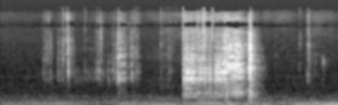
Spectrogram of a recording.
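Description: Clear plastic packaging being handled: small clicks and taps, then about a second of loud plastic crinkling and scraping about two and a half seconds in as the model coach is worked out of its case.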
